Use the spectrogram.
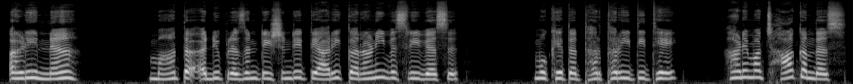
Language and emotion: Sindhi, fearful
